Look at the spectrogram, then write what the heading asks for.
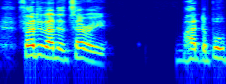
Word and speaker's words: Ferdinand: Like Ferdinand and Terry had the ball playing ability, and they had physicality.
